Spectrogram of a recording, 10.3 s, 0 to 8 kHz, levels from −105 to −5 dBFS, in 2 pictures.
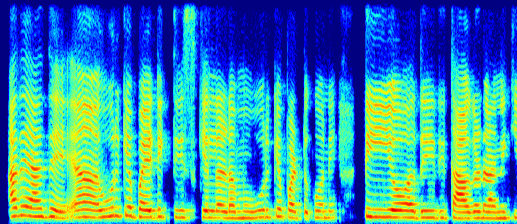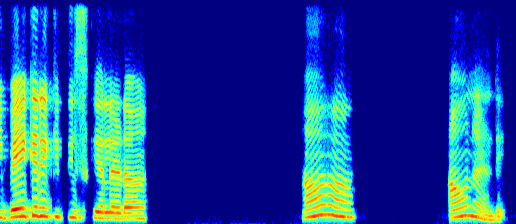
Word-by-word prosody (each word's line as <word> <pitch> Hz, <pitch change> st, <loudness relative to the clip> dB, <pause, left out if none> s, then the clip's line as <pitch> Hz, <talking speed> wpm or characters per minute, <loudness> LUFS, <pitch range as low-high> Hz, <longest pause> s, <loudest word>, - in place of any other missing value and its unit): అదే, 315 Hz, +1 st, +1 dB
అదే. 275 Hz, -2 st, +1 dB, 0.2 s
ఆ! -, -, +5 dB, 0.3 s
ఊరికే 305 Hz, +1 st, -1 dB
బయటికి 255 Hz, +1 st, +1 dB
తీసుకెళ్లడము, 235 Hz, -2 st, -1 dB
ఊరికే 260 Hz, +2 st, -4 dB
పట్టుకొని 235 Hz, 0 st, -4 dB, 0.3 s
టీయో 265 Hz, -2 st, +4 dB
అది 240 Hz, 0 st, -2 dB
ఇది 235 Hz, 0 st, -8 dB
తాగడానికి 225 Hz, +1 st, +2 dB
బేకరీకి 285 Hz, +1 st, +3 dB
తీసుకెళ్ళడం. 215 Hz, -5 st, -3 dB, 1.7 s
ఆహా! 330 Hz, 0 st, -1 dB, 1.2 s
అవునండి. 255 Hz, -, -5 dB
250 Hz, 95 wpm, -23 LUFS, 230-275 Hz, 1.7 s, ఆ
